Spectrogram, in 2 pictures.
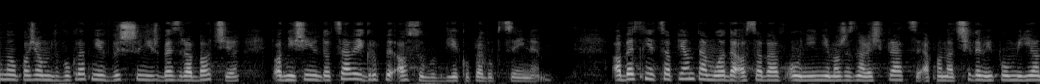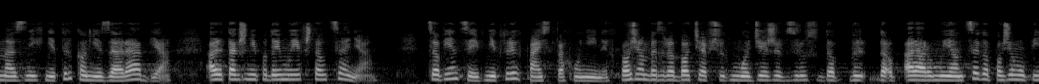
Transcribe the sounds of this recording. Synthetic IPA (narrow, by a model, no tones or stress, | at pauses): ŋɡnɔ̃w̃pɔʑɔmd̪vukɾɔt̪ɲɛvɘʂːɘɲiʐbɛzɾɔbɔt͡ɕɛv̥ɔd̪ɲeɕeɲud̪ɔt̪sawɛjɡɾupɘʔɔsubvːʲjɛkupɾɔd̪ukt̪sɘjnɘ̰m | ʔɔbɛt̪sɲɛt̪sɔpʲjɔnt̪amwɔd̪aʔɔsɔbavuɲjiɲɛmɔʐɛznalɛɕt͡ɕpɾat̪sɘʔapɔnat̪ɕɛd̪ɛmipuwmʲilʲjɔnazɲixɲɛt̪ɘlkɔɲɛzaɾabʲja̰ | ʔalɛt̪aɡʐɛɲɛpɔd̪ɛjmujɛkʂt̪awt̪sɛɲa̰ | t̪sɔvʲjɛnt̪sɛjvɲɛk̚t̪uɾɘxpaj̃st̪faxuɲijnɘxpɔʑɔmbɛzɾɔbɔt͡ɕafɕɾut̪mwɔd͡ʑɛʐɘvzɾusd̪ɔd̪ɔalaɾmujɔnt̪sɛɡɔpɔʑɔmupʲ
